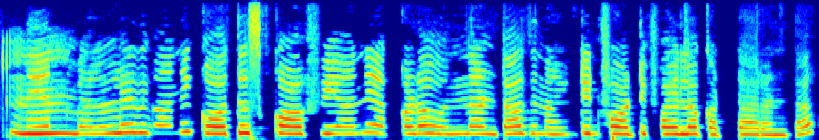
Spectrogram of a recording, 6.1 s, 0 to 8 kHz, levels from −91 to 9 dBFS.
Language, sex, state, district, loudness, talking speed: Telugu, female, Andhra Pradesh, Guntur, -13 LUFS, 135 wpm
